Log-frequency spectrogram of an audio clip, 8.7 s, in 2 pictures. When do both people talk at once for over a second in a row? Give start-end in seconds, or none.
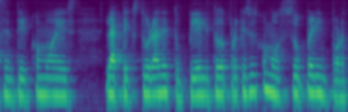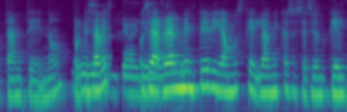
5.2-6.8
